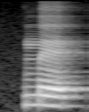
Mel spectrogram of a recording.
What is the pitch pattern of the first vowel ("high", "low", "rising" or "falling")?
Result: low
